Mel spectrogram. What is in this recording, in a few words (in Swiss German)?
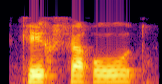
"kirscherot", alsace; vin; cerise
